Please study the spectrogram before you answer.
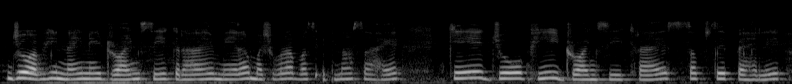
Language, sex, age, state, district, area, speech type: Urdu, female, 18-30, Uttar Pradesh, Lucknow, urban, spontaneous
